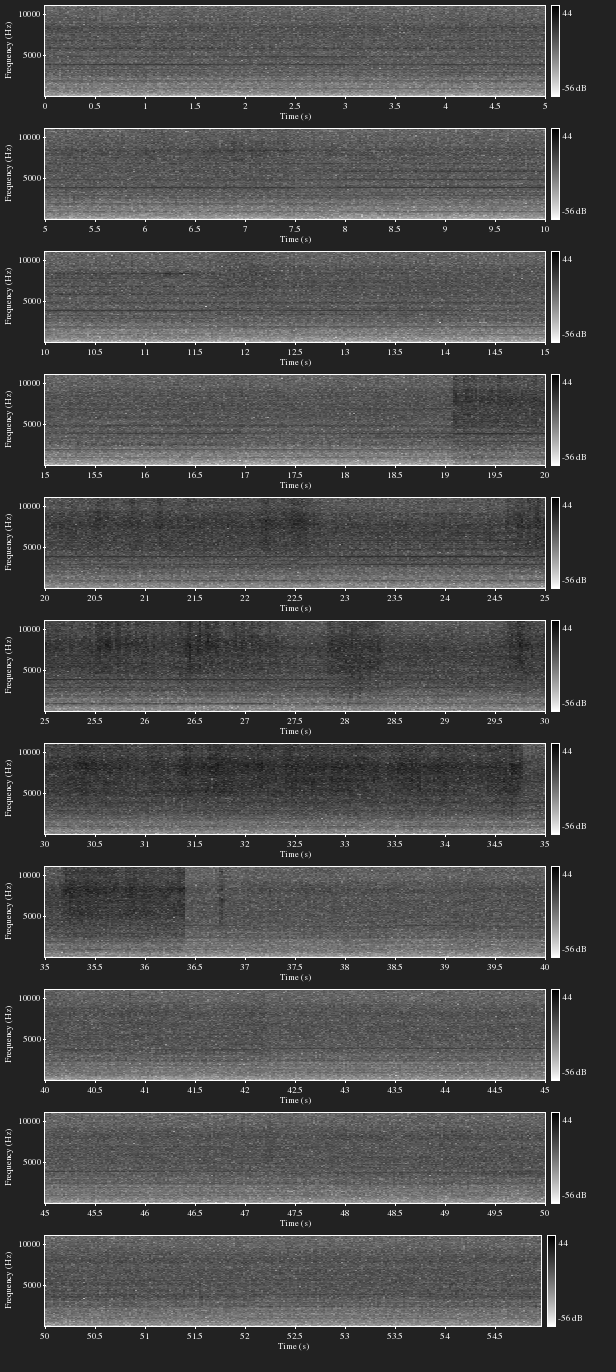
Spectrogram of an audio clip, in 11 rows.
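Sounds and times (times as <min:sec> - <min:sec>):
power tool running: 0:17.5 - 0:40.3.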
